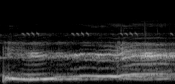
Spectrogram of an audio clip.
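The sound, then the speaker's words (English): A person voices a sustained, strained creature screech lasting under two seconds, loud, with a wavering pitch that dips and rises again, imitating the cry of a waxy gator-like creature. “The, uh, the waxy fucking gator thing fucking Screeches.”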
